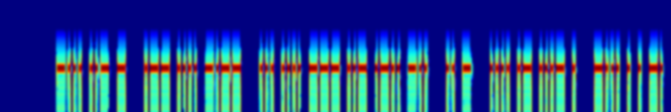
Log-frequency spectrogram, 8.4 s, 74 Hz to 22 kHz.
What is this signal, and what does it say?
Morse code, heard as a keyed tone, about 34 wpm, 700 Hz. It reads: BUT WHY SHOULD IT HAVE BEEN
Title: Sentences from Top 1200 Words 35wpm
